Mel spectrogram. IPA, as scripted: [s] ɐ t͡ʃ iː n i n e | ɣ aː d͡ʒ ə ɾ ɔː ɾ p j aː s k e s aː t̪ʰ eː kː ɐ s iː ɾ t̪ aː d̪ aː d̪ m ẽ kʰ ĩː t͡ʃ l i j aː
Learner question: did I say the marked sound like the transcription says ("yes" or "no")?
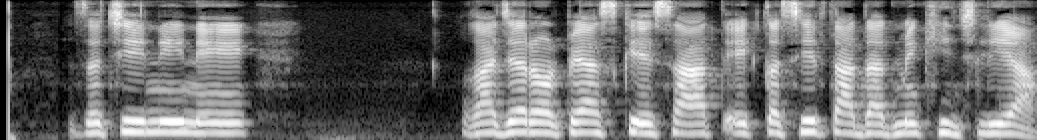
no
